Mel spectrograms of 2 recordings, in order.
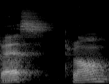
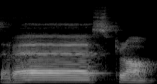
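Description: First: The S ends the first syllable. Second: The S starts the second syllable. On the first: The speaker calls it wrong. "It's not res plan" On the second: The speaker calls it right. "pretend that that S belongs to the PL"

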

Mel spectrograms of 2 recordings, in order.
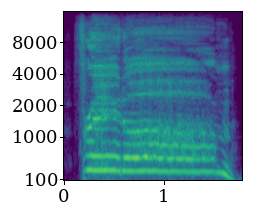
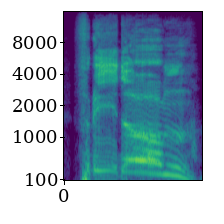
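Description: First: It is said in his normal accent. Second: It is said in a Scottish accent.

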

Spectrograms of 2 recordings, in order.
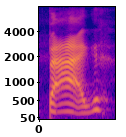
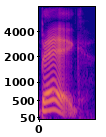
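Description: First: The vowel sounds like the one in 'bag'. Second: The vowel sounds like the one in 'beg'. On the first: The speaker calls it right. "it's supposed to be said like bag" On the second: The speaker calls it wrong. "I'm saying beg"

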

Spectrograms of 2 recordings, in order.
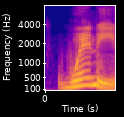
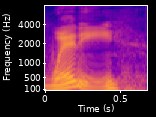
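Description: First: The first syllable sounds like 'win'. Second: The first syllable sounds like 'when'. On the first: The speaker calls it right. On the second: The speaker calls it wrong. "not Winnie. ... W-H-E-N"

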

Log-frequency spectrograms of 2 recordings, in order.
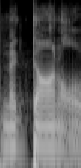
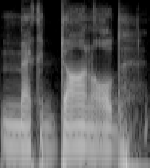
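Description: First: The name ends without a D sound. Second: The name ends with a D sound.

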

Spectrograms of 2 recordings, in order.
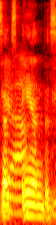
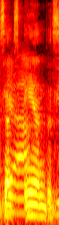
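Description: First: The word 'and' is pronounced fully and clearly. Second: The same.

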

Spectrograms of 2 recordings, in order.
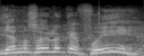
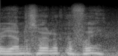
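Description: First: It is said strongly, with conviction. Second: It is said weakly, without much conviction.

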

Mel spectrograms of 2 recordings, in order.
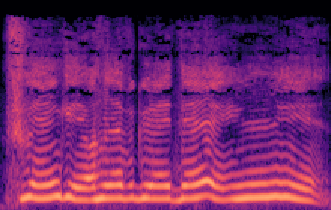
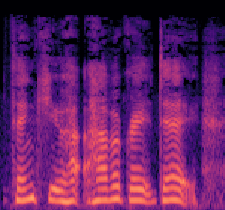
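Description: First: It is said in a mocking, sneering tone. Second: It is said in a plain, friendly tone.

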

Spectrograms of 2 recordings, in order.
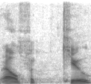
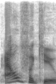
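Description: First: The stress falls on the last syllable. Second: The stress falls on the first syllable.

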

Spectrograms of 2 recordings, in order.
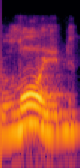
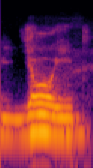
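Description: First: The name is said with an English pronunciation. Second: The name is said with a Bolivian Spanish pronunciation. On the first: "Hence the last name Lloyd" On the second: "but in Bolivia, would say Lloyd"

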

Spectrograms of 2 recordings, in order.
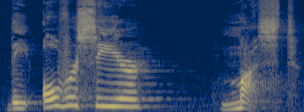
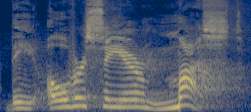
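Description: First: The word must has no special emphasis. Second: The word must is heavily emphasized.

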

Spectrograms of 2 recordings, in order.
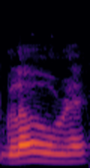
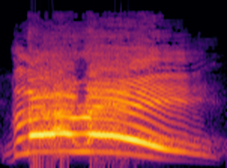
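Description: First: The word is said quietly and weakly. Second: The word is said loudly and forcefully. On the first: The praise is timid and half-hearted. The speaker calls it wrong. "not glory" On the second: The praise is bold and unashamed. The speaker calls it right. "I'm talking about with a thunderous voice"

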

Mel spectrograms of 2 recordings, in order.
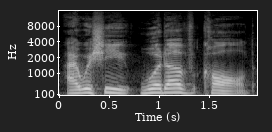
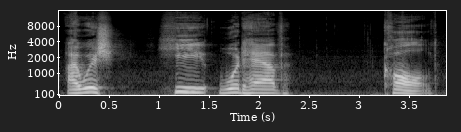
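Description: First: Have is reduced to a quick 'of' sound. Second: Have is pronounced fully, at a slower pace.

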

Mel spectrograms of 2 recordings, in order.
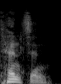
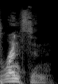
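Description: First: The name begins with an H sound. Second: The name begins with an R sound. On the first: This is how the family wants it said. "she specifies it's pronounced Henson" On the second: This is how the spelling reads to most people. "To me, that's Renson"

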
